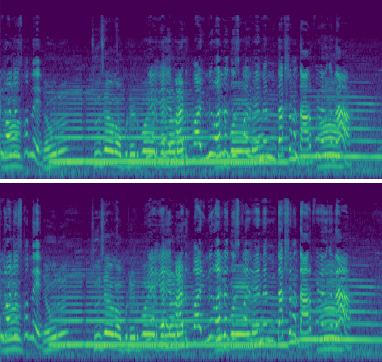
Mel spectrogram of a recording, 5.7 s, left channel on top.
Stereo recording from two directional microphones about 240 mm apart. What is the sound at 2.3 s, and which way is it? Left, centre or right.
Speech, right.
